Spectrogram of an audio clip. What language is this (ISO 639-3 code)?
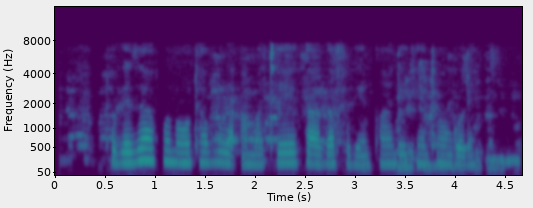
lug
